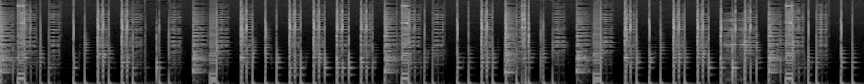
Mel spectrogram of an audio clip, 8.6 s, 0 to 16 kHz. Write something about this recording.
125BPM Drum loop - circuit bent Casio synth - processed
125 bpm drum loop made out of a circuit bent Casio synth recording.
Some compression and a short delay (with high feedback) added to make the sound more tonal.
beat, glitch, panning, diy, electronic, circuitry, bent, bpm, 125bpm, hard, bending, noise, industrial, techno, casio, distorted, synth, loop, circuit, drum, left, 125, right, drums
